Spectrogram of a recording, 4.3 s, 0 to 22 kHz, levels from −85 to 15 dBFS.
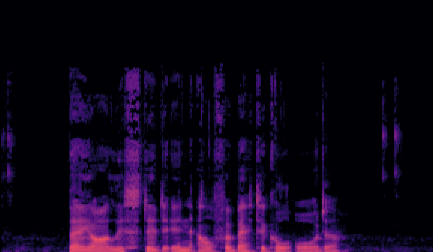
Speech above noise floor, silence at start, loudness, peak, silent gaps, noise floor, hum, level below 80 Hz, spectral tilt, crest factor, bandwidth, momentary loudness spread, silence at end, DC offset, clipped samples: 38 dB; 0.7 s; -29 LUFS; -10 dBFS; none; -67 dBFS; none; -62 dBFS; -6 dB/octave; 20 dB; 16.5 kHz; 8 LU; 0.95 s; under 0.1%; under 0.1%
